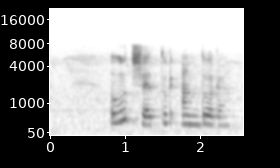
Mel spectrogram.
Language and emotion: Russian, positive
